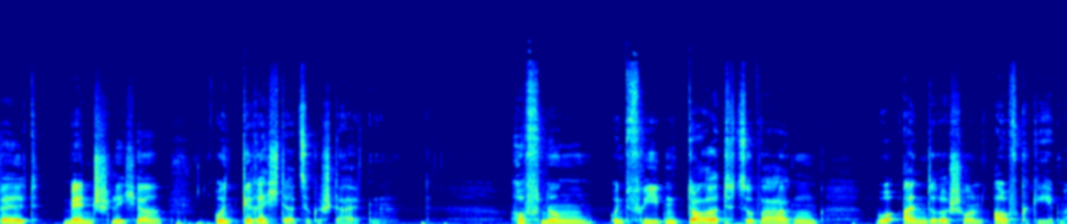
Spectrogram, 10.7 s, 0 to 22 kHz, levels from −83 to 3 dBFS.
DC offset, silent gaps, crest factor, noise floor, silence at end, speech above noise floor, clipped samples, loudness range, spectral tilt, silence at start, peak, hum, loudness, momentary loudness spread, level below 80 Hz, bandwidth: under 0.1%; none; 22 dB; -59 dBFS; 0 s; 30 dB; under 0.1%; 5 LU; -4.5 dB/octave; 0 s; -8 dBFS; none; -29 LUFS; 14 LU; -58 dBFS; 17 kHz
